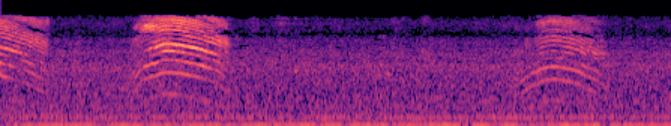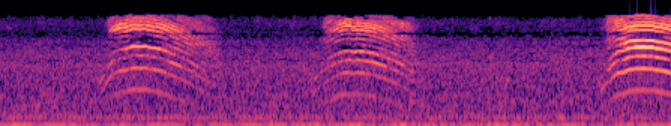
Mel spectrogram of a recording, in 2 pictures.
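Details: Domestic cat from a funny cat compilation, meowing repeatedly: about six short, arched, whining meows, each rising then falling, spaced one to two seconds apart over a steady low hum.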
